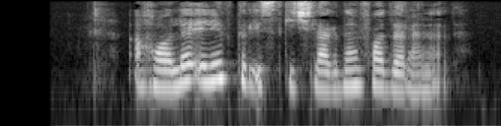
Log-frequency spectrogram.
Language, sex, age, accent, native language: Uzbek, female, 19-29, Farg'ona, Uzbek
